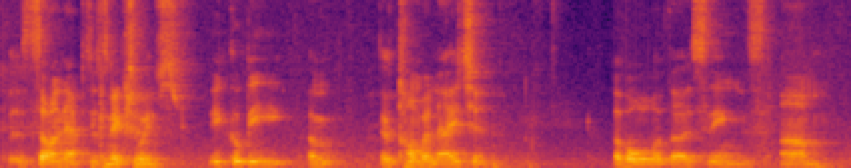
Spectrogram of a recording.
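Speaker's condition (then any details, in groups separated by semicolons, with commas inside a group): ALS/MND; onset foot drop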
